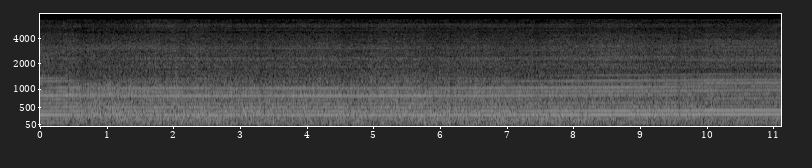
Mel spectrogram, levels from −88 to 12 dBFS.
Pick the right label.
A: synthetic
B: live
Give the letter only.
B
